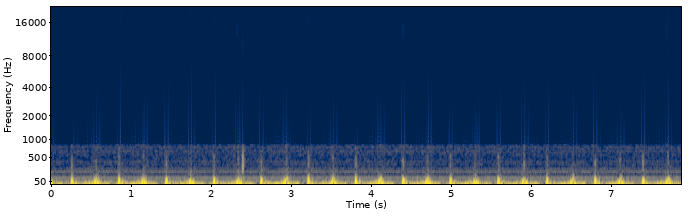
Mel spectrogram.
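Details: Heart sounds recorded after eating, sound quality enhanced; steady, muffled heartbeat at roughly 100 beats a minute over a low hum, normal heart sounds.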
